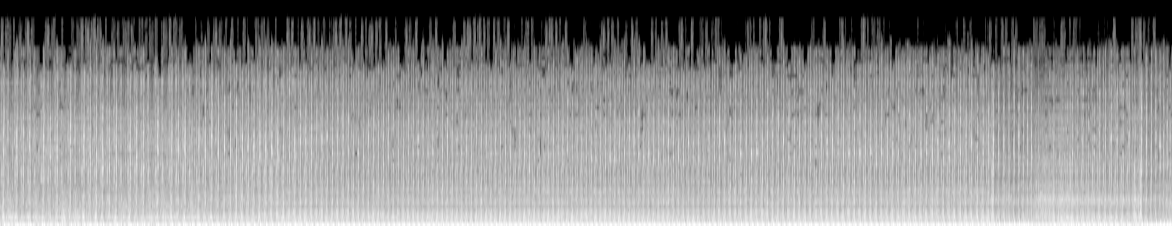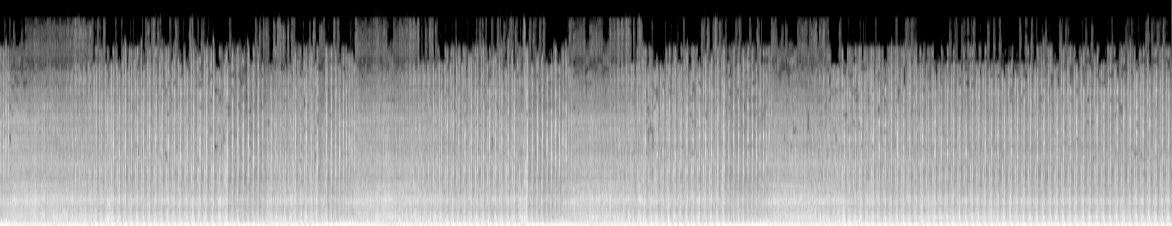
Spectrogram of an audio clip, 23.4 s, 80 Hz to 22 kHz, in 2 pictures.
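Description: A Yamaha YBR 125 motorcycle fitted with an ethanol conversion kit runs close by, a steady mid-pitched single-cylinder engine drone with a clattery idle and a few small shifts in tone, no voices.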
